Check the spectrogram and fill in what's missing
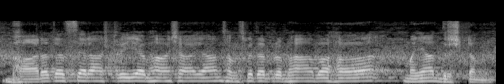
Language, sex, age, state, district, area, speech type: Sanskrit, male, 18-30, Karnataka, Uttara Kannada, urban, spontaneous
